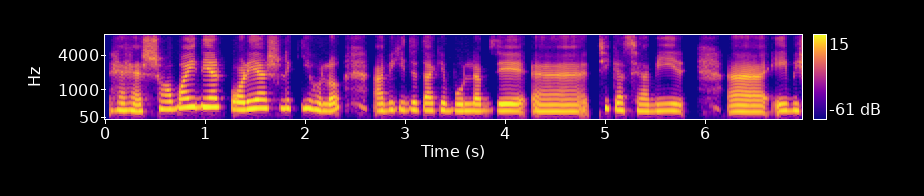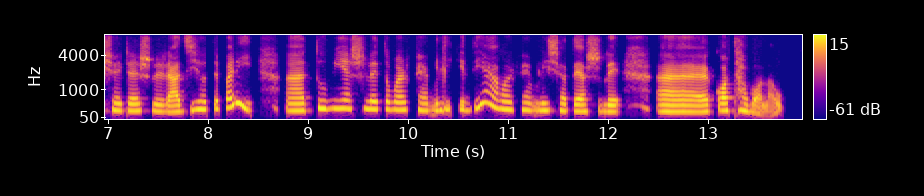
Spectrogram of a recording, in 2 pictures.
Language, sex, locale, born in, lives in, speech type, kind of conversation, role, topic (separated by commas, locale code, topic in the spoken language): Bengali, female, bn-BD, Bangladesh, Bangladesh, conversation, podcast, guest, কোন সম্পর্ক তোমার জীবনটা বদলে দিয়েছে?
